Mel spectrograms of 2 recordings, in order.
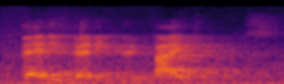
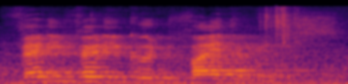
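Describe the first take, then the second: First: It is said with a Castilian Spanish pronunciation. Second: It is said with an English pronunciation.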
